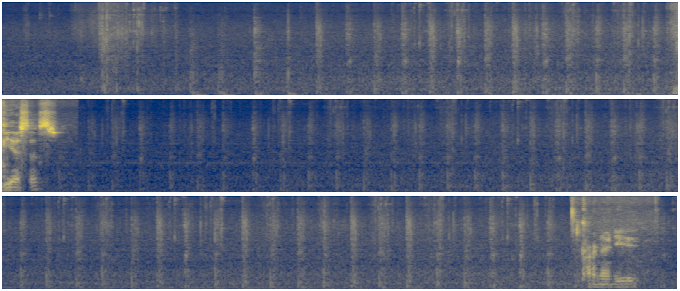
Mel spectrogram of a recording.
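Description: Footsteps run quickly and steadily on hard ground.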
